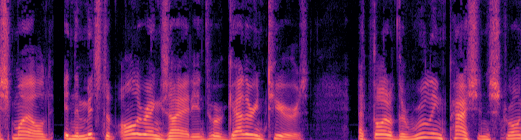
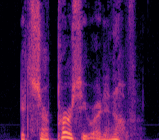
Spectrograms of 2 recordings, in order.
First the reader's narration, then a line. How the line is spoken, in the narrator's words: she murmured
